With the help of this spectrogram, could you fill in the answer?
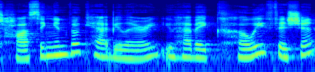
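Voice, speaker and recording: A woman with a plain, everyday voice talks at a moderate pace with lively intonation. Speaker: math teacher. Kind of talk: tutorial.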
